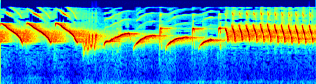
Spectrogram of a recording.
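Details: Canary singing a varied phrase: down-slurred whistles, then upward-curving whistled notes repeated about three times a second, finishing in a quick rolling trill.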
